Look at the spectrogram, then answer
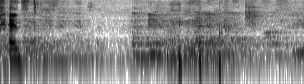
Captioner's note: laughter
